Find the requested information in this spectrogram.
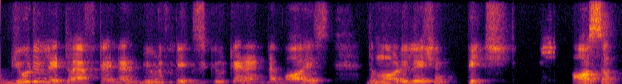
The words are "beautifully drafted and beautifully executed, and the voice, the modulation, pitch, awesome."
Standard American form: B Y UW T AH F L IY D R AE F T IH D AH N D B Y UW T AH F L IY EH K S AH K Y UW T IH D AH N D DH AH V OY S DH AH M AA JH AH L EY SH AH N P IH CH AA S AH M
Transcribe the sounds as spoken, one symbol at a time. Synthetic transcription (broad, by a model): B Y UW T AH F L IY D R AE F T IH D AH N D B Y UW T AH F L IY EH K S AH K Y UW T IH D AH N D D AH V OY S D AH M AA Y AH L EY SH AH N P IH CH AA S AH M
